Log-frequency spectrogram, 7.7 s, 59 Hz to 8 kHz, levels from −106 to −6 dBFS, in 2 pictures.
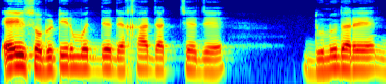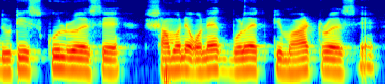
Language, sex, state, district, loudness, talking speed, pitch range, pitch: Bengali, male, Assam, Hailakandi, -20 LUFS, 130 wpm, 130-150 Hz, 135 Hz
